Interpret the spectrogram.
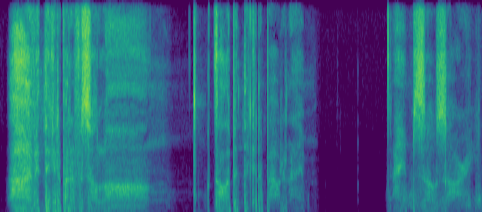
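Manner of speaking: whispered mock confession; mock creepy whisper. Mocking a creepy guy whispering his apology down the phone. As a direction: hush it like a creepy secret. Mock late-night voice message.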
